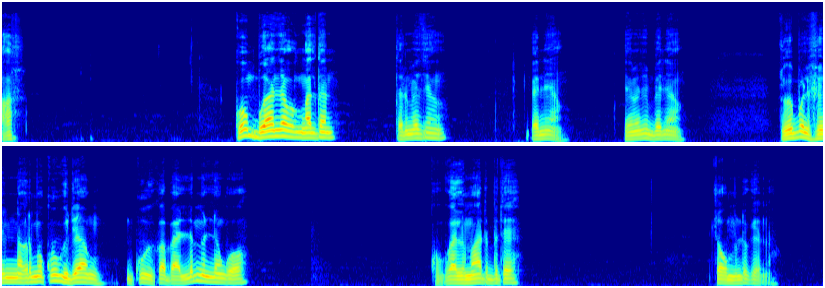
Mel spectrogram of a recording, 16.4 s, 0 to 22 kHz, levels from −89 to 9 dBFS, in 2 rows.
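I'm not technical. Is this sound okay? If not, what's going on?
Yes, this speech recording sounds fine. Nothing in it stands out as a technical problem.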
